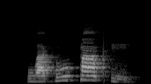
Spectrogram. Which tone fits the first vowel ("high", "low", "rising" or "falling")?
low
